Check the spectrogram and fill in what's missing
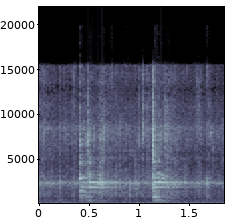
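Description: Gareng pung cicadas frying in a pan, a steady hiss of hot oil with brief louder crackling bursts, close and alone without voices.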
